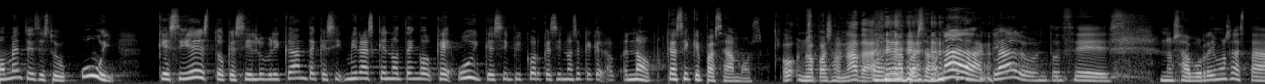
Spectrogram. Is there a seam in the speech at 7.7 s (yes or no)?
yes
